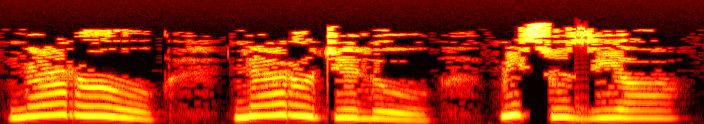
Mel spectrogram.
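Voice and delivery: high, loud cry of warning; warning shout. Acted. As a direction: shout to stop the butterfly. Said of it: "موشی داد زد". (فریاد هشدار با صدای بلند و زیر)

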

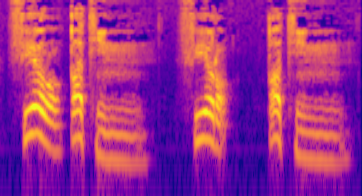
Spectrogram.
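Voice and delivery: slow recitation of فرقتین with thick R; heavy R. Shown as a demonstration. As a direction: model فرقتین slowly, the R kept heavy. (فرقتین شمرده و با تفخیم راء)

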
